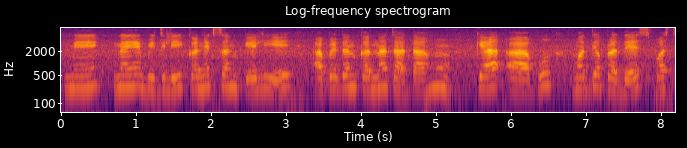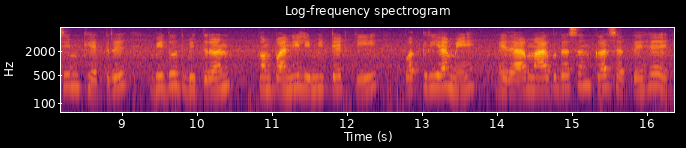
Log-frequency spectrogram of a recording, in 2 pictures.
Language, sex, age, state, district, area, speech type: Hindi, female, 45-60, Madhya Pradesh, Chhindwara, rural, read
